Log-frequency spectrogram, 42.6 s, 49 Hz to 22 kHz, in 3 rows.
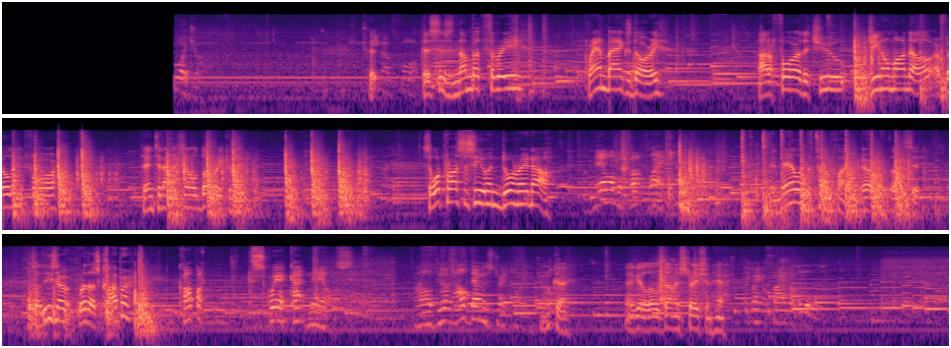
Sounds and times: Music: 0:05.5 - 0:42.6.

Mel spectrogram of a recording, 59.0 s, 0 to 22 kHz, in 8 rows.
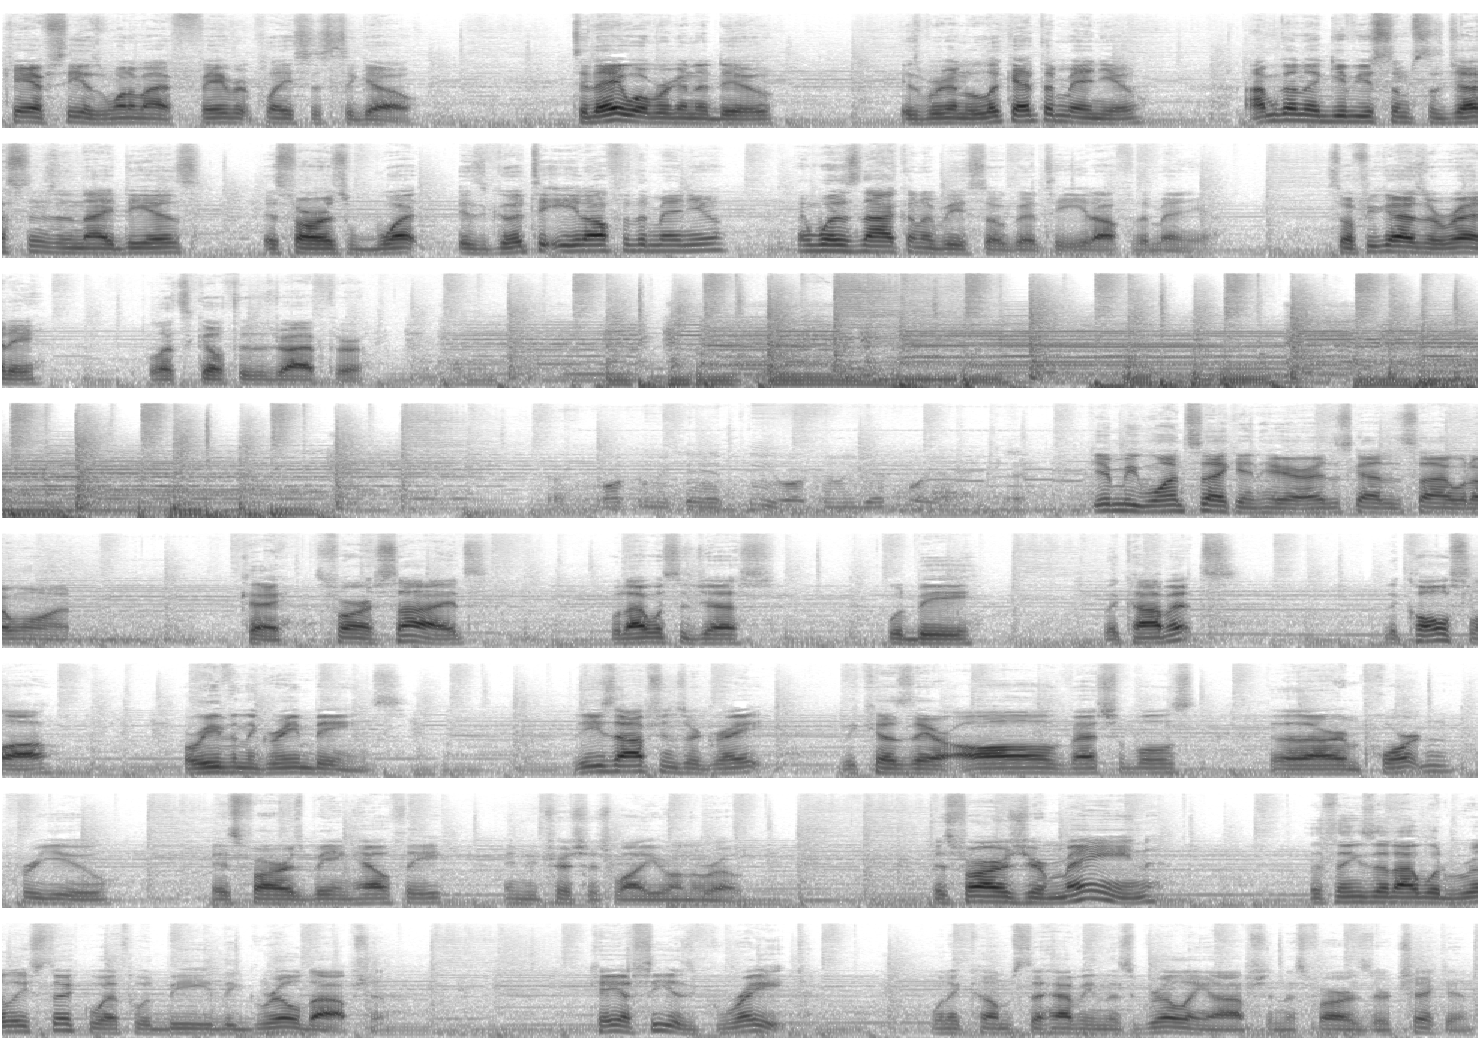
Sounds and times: Speech: 0:00.0 - 0:02.1, 0:02.8 - 0:03.9, 0:04.5 - 0:13.4, 0:14.0 - 0:16.6, 0:24.8 - 0:29.9, 0:30.7 - 0:32.0, 0:32.6 - 0:33.4, 0:34.0 - 0:34.4, 0:35.0 - 0:35.7, 0:36.4 - 0:37.2, 0:37.8 - 0:38.9, 0:39.8 - 0:48.0, 0:48.9 - 0:50.1, 0:50.8 - 0:53.6, 0:54.6 - 0:55.7, 0:56.3 - 0:59.0
Music: 0:00.0 - 0:59.0.

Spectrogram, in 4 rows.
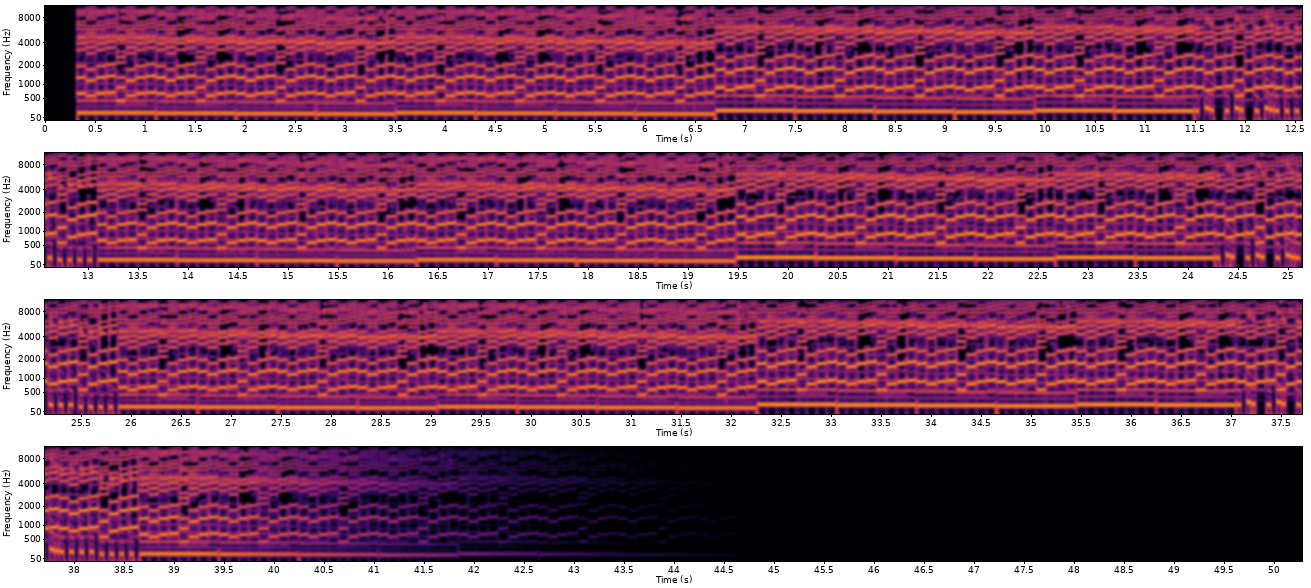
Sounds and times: Soundtrack music: 0:00.4 - 0:43.8.

